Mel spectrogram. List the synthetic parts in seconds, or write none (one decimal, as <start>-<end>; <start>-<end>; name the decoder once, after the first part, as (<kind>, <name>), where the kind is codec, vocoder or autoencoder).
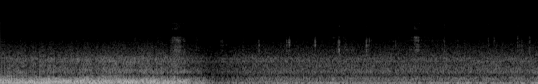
0.0-0.6 (vocoder, Vocos)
